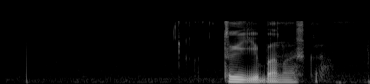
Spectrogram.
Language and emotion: Russian, neutral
